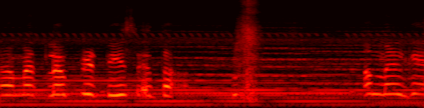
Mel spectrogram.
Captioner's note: Bano sniffs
